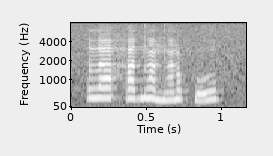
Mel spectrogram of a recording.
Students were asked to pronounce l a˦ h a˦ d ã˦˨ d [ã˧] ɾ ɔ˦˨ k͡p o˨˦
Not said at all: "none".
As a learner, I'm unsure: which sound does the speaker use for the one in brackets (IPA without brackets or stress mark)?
ã˨˦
